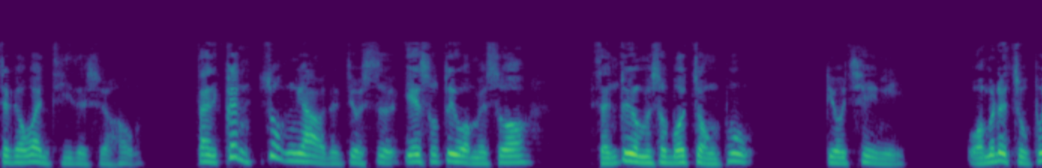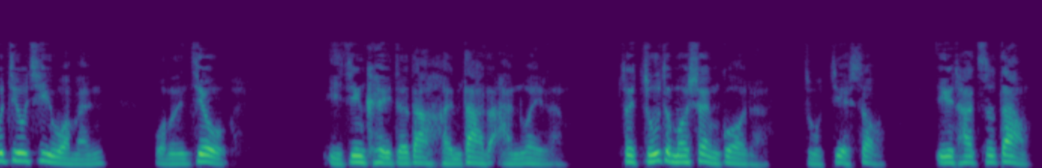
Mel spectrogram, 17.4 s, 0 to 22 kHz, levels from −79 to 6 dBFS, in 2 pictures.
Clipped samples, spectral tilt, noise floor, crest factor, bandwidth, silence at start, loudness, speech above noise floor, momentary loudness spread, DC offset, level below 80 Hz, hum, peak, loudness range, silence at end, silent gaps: under 0.1%; -7.5 dB/octave; -88 dBFS; 20 dB; 8 kHz; 0 s; -25 LUFS; 64 dB; 15 LU; under 0.1%; -70 dBFS; none; -6 dBFS; 4 LU; 0.15 s; none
